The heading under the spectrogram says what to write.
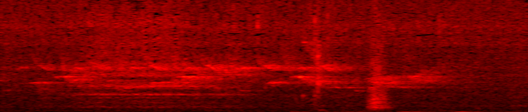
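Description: Faint birds chirp and trill outdoors, a steady high twittering with a couple of soft bumps near the end and no one talking.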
